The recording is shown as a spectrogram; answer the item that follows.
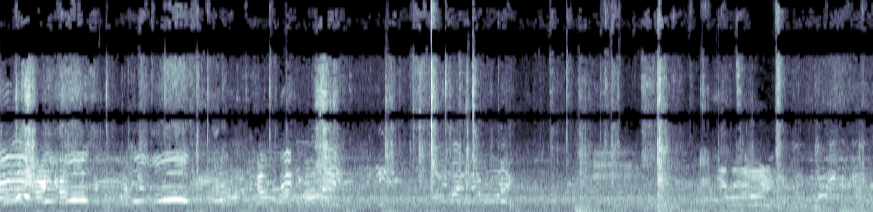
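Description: Voices of spectators and players at a soccer match, overlapping talk and calls with no clear words, over a low steady hum.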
